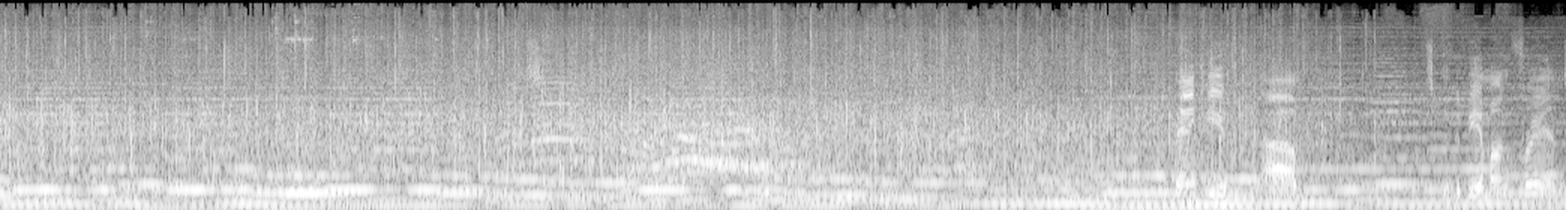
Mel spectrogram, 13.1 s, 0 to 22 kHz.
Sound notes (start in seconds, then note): 4.4 audience cheering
